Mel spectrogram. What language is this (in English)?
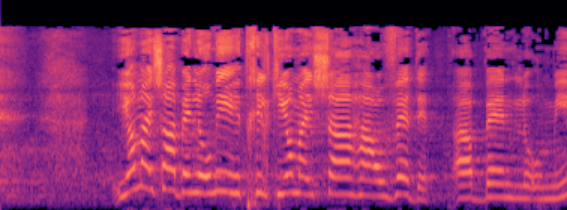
Hebrew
